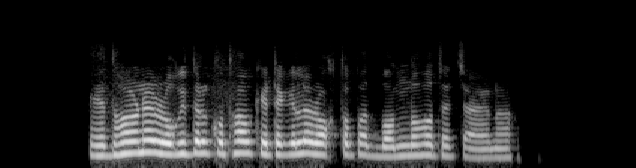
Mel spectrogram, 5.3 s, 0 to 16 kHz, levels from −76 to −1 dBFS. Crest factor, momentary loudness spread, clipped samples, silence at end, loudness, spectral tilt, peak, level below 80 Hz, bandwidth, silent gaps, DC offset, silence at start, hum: 16 dB; 13 LU; under 0.1%; 1.05 s; -16 LUFS; -9.5 dB/octave; -2 dBFS; -64 dBFS; 5.4 kHz; none; under 0.1%; 0.75 s; none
